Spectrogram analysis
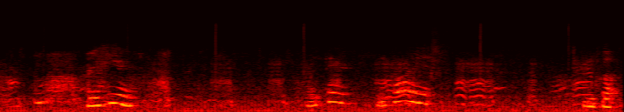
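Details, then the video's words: Several Labrador retriever puppies crying indoors, seen on a live puppy cam; short wavering whimpers come in bursts with brief quiet gaps, and low room hum runs underneath. "Puppies Making Noise"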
